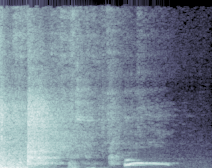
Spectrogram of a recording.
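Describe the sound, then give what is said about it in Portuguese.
A burst of small felt-tip pens falling and clattering onto a hard surface, fairly loud, a jumble of clicks and knocks lasting about a second before ending in a brief ringing tone. “É, é caiu umas canetinhas.”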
